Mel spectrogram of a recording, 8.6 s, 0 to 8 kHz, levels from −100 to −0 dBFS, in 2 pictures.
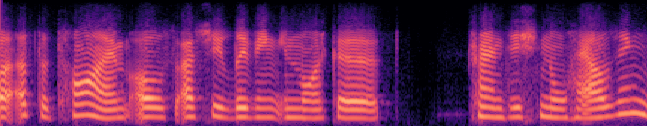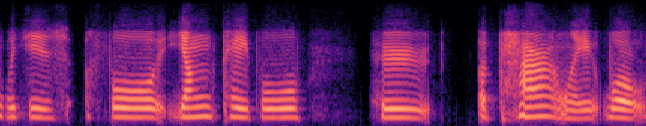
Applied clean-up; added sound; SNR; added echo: none; none; none; none.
